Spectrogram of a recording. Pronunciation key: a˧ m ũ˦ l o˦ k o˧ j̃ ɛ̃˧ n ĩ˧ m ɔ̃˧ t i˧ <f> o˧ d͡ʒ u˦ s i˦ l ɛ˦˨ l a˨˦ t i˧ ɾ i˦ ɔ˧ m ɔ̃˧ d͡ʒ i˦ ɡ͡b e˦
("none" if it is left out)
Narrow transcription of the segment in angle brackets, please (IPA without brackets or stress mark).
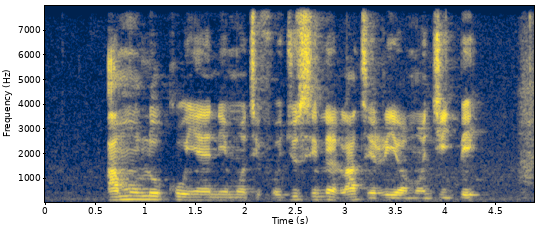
f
